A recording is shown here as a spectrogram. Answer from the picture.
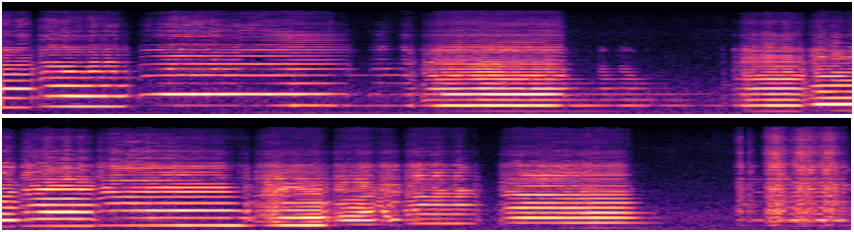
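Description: Viola bowed by a beginner, playing slow single notes in first position that step up and down in pitch, each held for about half a second to a second, in short phrases with brief gaps between them.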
